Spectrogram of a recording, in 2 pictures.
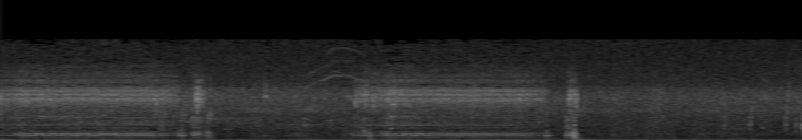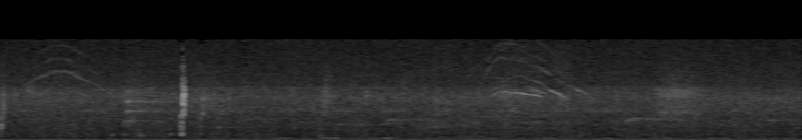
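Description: Monkey calling twice in the first three seconds: two wavering, high-pitched cries about a second each, typical of a young macaque's cry. A faint steady drone comes in about halfway through.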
